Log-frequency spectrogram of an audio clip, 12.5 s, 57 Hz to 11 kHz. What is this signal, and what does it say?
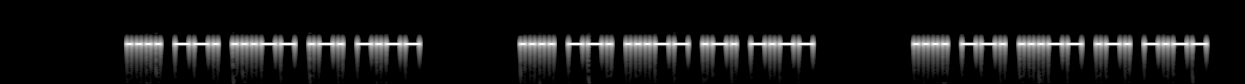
Morse code, heard as a keyed tone, about 25 wpm, 700 Hz. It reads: HG3RY HG3RY HG3RY
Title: DXCC-100 Call Signs - 5 Characters - Repeated 3x - 25wpm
